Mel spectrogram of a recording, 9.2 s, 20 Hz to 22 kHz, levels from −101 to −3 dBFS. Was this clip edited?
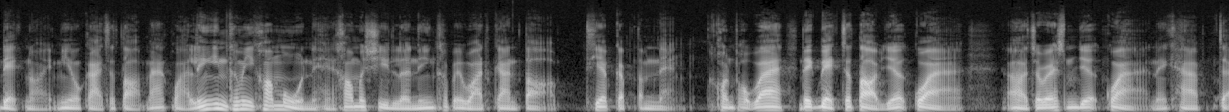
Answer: yes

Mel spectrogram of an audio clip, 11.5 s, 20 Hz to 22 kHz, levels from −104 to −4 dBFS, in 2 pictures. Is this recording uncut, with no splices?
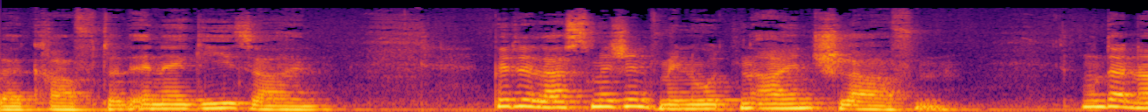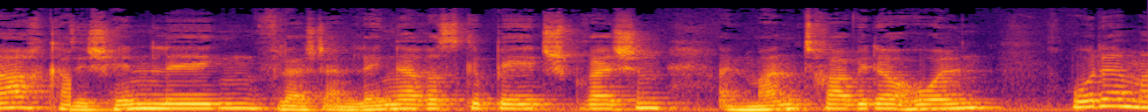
no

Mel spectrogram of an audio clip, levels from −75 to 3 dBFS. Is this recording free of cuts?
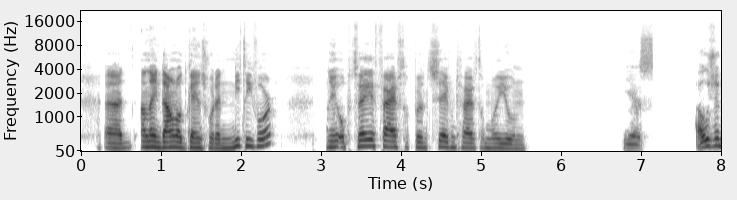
no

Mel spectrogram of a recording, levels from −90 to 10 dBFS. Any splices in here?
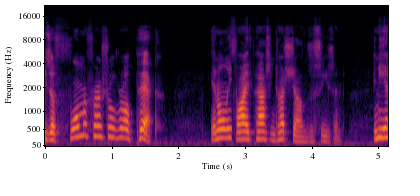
yes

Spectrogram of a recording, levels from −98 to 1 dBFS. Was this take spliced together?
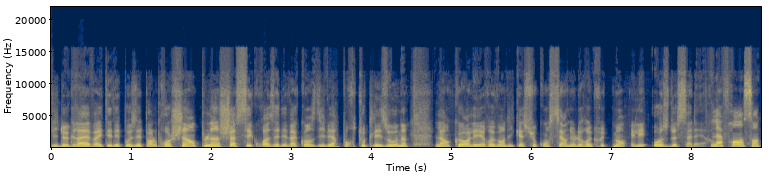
yes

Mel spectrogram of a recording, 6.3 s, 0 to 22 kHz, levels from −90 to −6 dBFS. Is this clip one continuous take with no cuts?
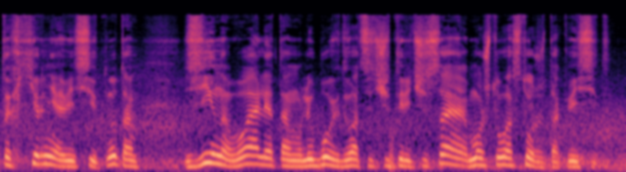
yes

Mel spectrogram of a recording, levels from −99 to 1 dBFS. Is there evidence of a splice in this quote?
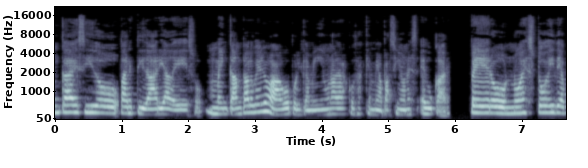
yes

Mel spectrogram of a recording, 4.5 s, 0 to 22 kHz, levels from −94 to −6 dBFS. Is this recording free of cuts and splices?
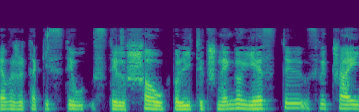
no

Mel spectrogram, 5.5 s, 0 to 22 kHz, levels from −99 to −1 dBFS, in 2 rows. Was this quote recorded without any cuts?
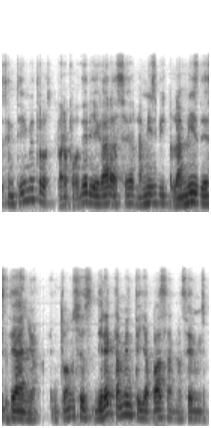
no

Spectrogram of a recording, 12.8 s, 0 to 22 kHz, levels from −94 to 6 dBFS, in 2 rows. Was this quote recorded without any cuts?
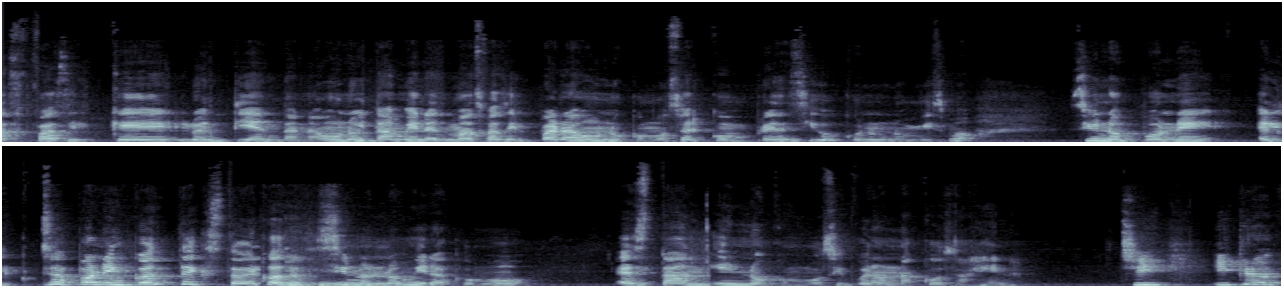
no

